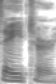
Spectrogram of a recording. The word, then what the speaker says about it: satyr: It is pronounced Sater, you're right.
